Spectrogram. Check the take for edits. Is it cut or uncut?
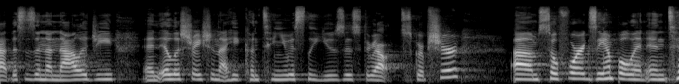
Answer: uncut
